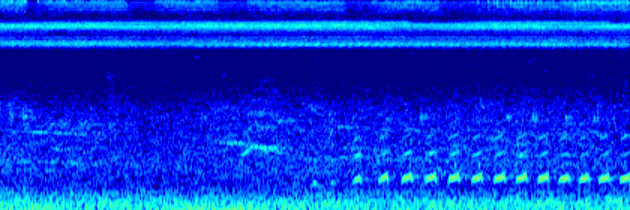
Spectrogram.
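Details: White-eared brown dove call played on a Bluetooth speaker while bird hunting: after quiet background noise, a run of about ten short, low hooting notes repeats quickly and evenly toward the end.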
